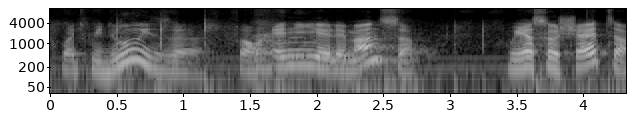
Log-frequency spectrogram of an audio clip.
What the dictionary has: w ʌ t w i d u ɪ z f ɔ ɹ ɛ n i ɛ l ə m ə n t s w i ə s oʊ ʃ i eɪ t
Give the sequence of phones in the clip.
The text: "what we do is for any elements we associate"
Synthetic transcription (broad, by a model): w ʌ t w i d u ɪ z f ɔ ɹ ɛ n i ɛ l ə m ə n t s w i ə s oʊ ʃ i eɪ t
